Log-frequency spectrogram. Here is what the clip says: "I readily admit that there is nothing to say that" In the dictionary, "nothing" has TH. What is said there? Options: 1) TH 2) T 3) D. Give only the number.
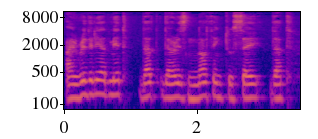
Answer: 1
